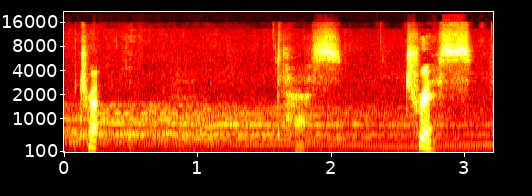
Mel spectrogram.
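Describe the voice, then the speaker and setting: A woman speaks with music in the background. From England, Devon. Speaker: game developer. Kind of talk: casual live stream chat. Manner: chatty, animated.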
